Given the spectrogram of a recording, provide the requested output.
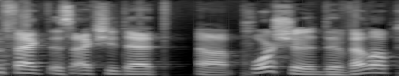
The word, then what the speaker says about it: Porsche: let's talk about Porsche love Porsche and it's pronounced Porsche okay for if I ever hear anybody say Porsche unsubscribe right away I don't want you on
